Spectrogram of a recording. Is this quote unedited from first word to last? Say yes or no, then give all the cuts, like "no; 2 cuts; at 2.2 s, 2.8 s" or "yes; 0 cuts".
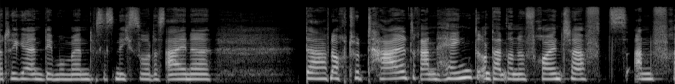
no; 4 cuts; at 1.0 s, 1.7 s, 3.3 s, 5.1 s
